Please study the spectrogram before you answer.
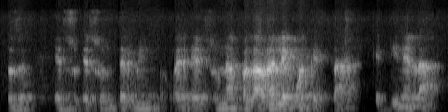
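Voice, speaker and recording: A man from northwestern Mexico giving an online university class, halting with fillers and restarts and often checking in with his students. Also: medium pitch. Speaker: university lecturer. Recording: dull echoey lo-fi room sound.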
